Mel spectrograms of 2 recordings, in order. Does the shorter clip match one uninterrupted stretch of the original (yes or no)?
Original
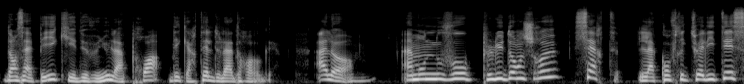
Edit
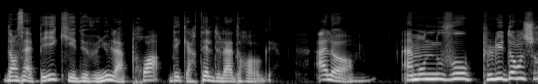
yes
